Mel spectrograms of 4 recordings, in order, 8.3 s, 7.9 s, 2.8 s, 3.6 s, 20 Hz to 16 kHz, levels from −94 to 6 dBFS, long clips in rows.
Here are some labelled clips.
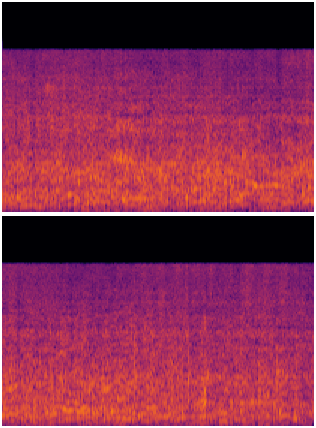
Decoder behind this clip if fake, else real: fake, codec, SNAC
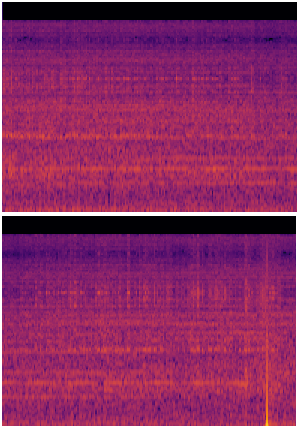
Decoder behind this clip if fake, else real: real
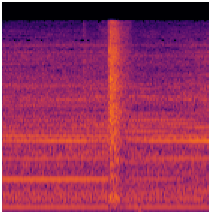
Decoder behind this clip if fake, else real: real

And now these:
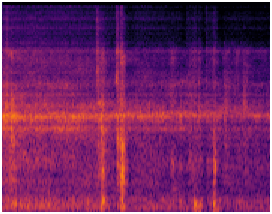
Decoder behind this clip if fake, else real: fake, codec, SNAC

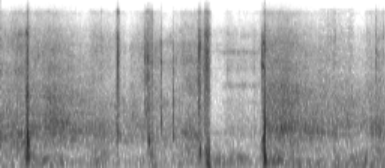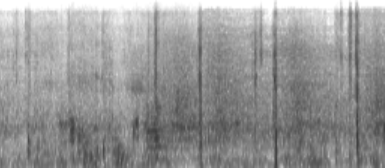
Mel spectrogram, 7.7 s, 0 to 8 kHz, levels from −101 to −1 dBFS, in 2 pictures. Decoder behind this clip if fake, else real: fake, codec, SNAC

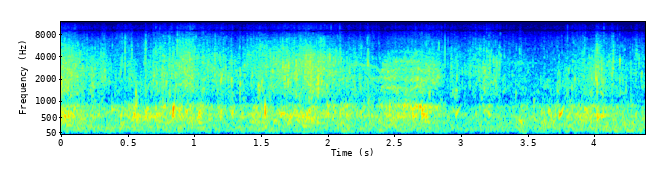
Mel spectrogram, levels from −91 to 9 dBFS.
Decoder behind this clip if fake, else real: real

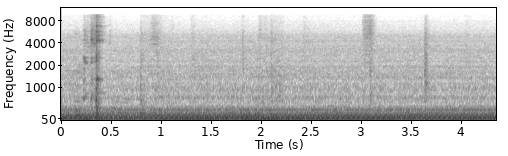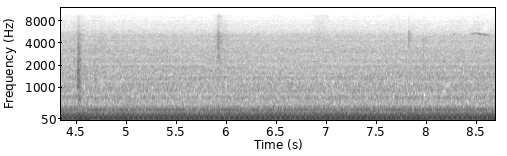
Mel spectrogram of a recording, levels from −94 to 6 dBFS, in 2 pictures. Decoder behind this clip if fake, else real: real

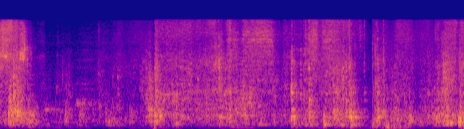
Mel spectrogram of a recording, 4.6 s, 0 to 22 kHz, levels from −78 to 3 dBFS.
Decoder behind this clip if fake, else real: real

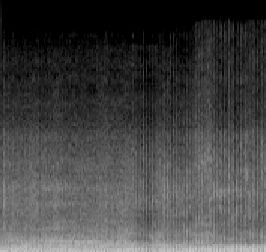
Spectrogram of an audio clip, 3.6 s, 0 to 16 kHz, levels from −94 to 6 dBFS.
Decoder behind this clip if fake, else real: fake, codec, SNAC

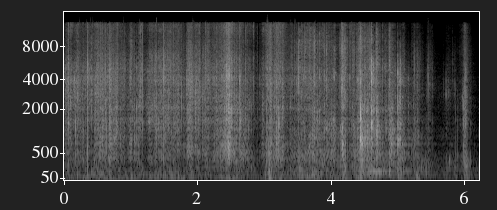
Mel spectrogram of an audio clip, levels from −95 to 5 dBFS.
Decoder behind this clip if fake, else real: fake, codec, SNAC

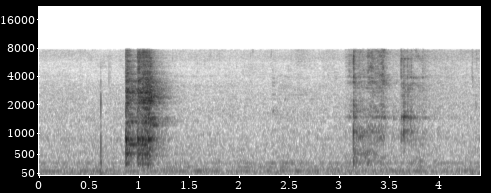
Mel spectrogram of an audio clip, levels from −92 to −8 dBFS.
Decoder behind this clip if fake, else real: real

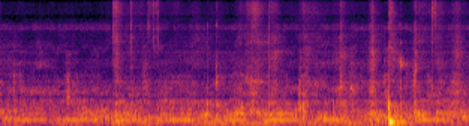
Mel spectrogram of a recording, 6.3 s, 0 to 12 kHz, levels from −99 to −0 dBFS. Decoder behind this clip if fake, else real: fake, codec, SNAC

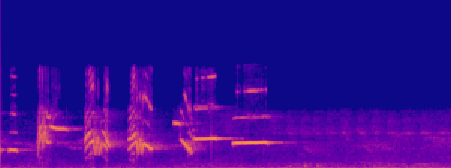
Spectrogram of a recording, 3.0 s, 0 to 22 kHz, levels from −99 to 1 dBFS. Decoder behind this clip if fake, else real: real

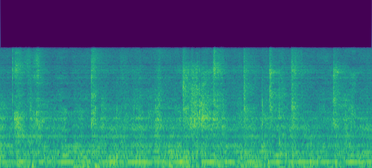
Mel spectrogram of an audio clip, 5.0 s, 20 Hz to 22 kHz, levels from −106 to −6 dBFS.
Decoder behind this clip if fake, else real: fake, codec, SNAC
